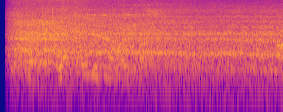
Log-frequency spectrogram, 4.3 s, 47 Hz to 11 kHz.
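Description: JR 209 series 500 electric commuter train rolling in along a station platform as it arrives, a steady loud rumble of wheels and running gear with a faint steady whine from its Mitsubishi IGBT-VVVF inverter.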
